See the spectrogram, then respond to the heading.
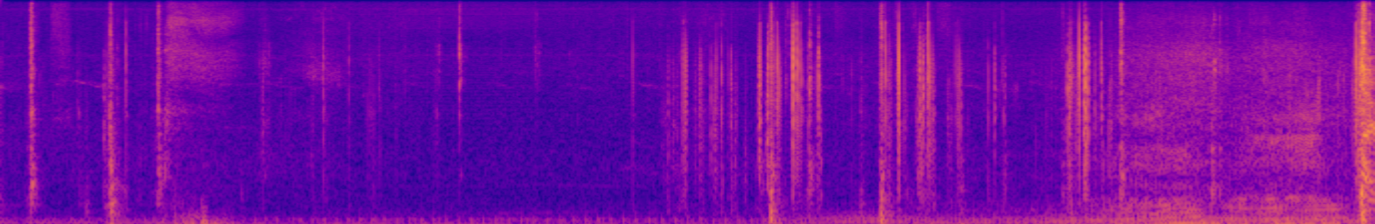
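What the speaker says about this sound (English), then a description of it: "here I'm actually going to give you the full audio of my hood closing experience" A fiberglass hood on a Gen III Dodge Viper being lowered and shut, giving several sharp thumps and clunks over low rumbling wind and handling noise, with no talk.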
